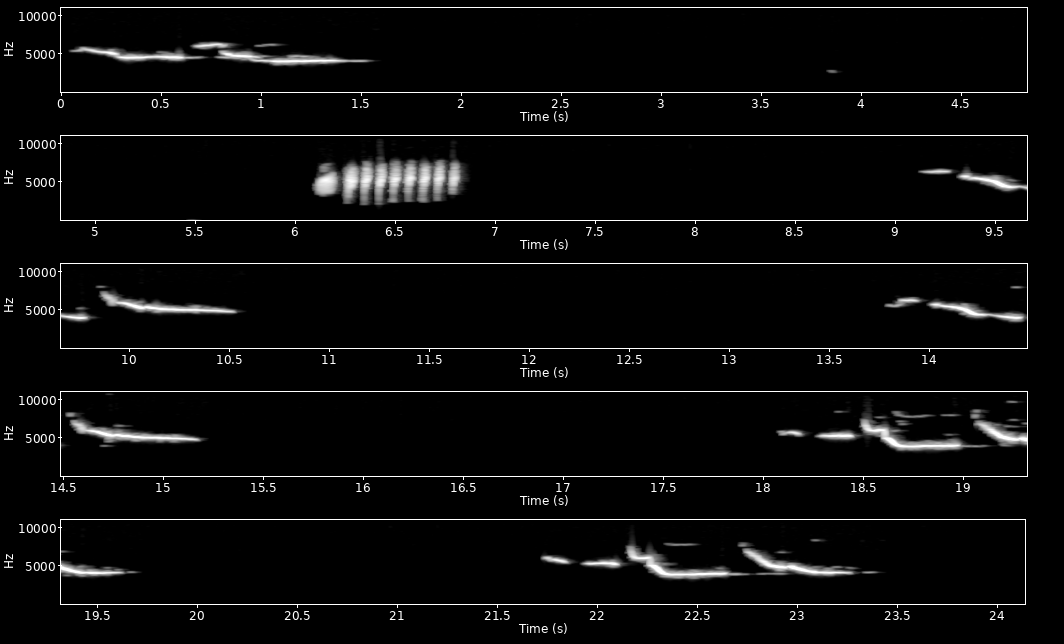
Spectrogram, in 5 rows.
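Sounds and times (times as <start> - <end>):
Eastern Meadowlark: 0.0 - 1.6, 6.0 - 7.0, 9.0 - 10.7, 13.7 - 15.3, 18.0 - 19.8, 21.6 - 23.4.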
